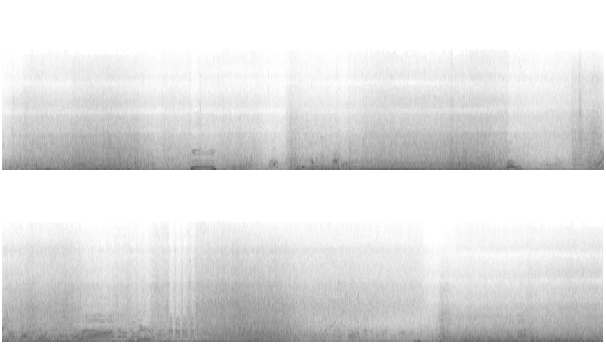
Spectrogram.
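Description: Rough ocean surf breaking and washing up the sand, swelling and easing every few seconds, with wind buffeting the microphone.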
